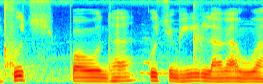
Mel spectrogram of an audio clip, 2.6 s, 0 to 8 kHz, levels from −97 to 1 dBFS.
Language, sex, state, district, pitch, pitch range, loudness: Hindi, male, Jharkhand, Palamu, 125 Hz, 115-135 Hz, -15 LUFS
